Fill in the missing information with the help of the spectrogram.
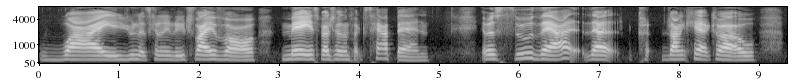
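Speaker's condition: Down syndrome; age 31

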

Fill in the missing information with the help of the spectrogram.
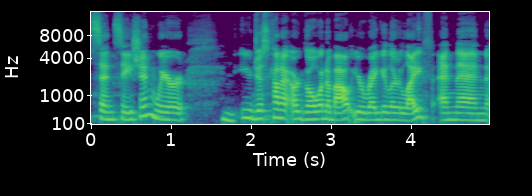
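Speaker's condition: Bilateral cleft lip and palate; congenital

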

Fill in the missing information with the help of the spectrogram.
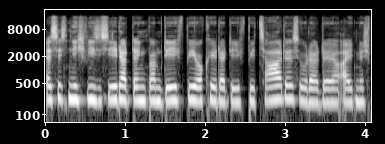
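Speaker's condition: Hard of hearing since birth; congenital severe hearing loss, nearly deaf, detected at age three, left cochlear implant since age nine

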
